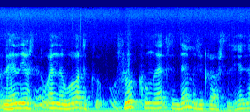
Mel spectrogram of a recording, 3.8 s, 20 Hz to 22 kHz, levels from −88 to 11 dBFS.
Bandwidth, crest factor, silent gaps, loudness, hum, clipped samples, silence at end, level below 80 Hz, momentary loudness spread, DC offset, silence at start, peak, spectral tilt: 17 kHz; 16 dB; none; -29 LUFS; none; under 0.1%; 0 s; -42 dBFS; 11 LU; under 0.1%; 0 s; -12 dBFS; -7.5 dB/octave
